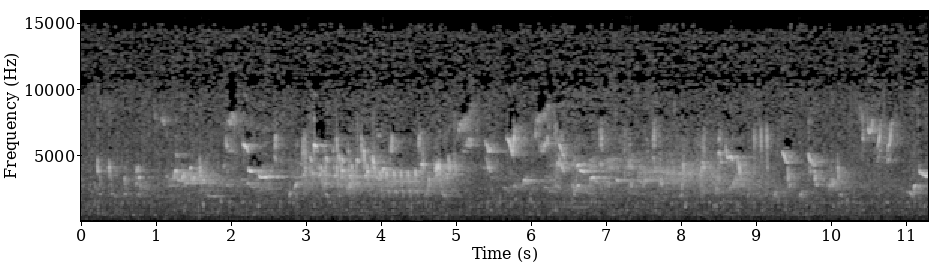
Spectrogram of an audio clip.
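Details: Several birds tweeting at once: busy, high-pitched chirping and fast twittering phrases overlapping throughout, busiest in the middle seconds, steady in loudness, with a faint hiss underneath and no other sounds.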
